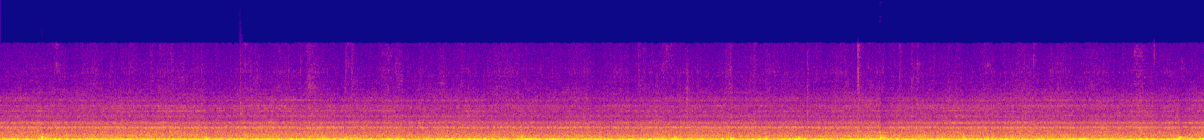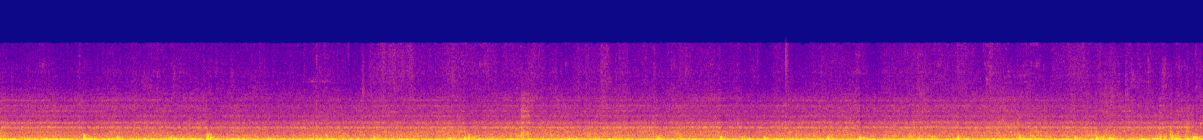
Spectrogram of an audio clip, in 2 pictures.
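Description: Steady running noise heard inside a limited express train car moving at speed, with wheels on the rails and occasional faint rail clicks.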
